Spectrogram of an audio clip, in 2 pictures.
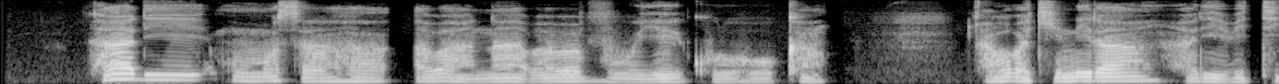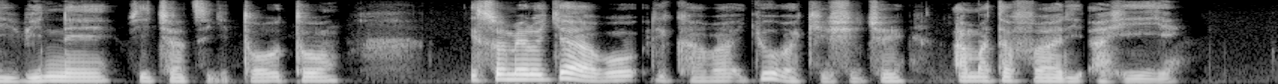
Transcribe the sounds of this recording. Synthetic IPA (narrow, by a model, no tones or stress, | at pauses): haɾimumosaɦaːβaːnaβaβavuːje̞kʰuɾuhuːkʰa | aβo̞βakʰiniɾahaɾijβitʰiβine̞vjiːt͡ʃaːt͡siɟitʰo̞tʰo̞ | iso̞me̞ɾo̞ɾɟaːβo̞ɾikʰaβaɾɟuːβakʰiʃid͡ʒe̞ | amatafaːɾiʔahiːje̞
